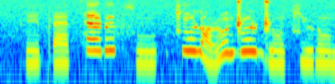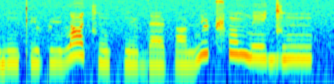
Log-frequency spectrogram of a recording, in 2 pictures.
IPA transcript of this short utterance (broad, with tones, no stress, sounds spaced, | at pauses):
e˩ pʼ æ˩ t̪ʰ æ˥ ɽ ø˥ f s ũ˩ | t͡ɕ õ˥ ɳ ɑ˩ ɭ õ˥ ɖ͡ʐ õ˥ ɭ ɖ͡ʐ õ˩ t͡ɕ y˩ ɽ õ˩ d̪ ĩ˩ kʼ y˩ ʈ y˩ l ɑ˥ t͡ɕ ũ˩ t̪ʰ ĩ˩ ɭ d̪ æ˩ ʈ ɑ̃˩ ɳ n̪ y˥ ʈ͡ʂʰ õ˥ m e˥ d͡ʑ ũ˥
